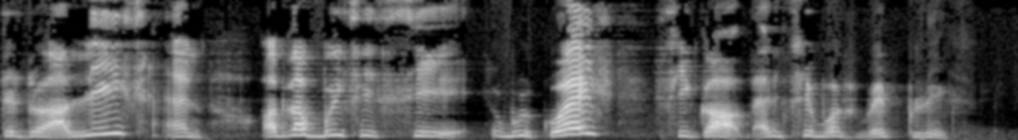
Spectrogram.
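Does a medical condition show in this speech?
Yes: cerebral palsy; cerebral palsy from childhood, born in Greece, cannot move without some support; had speech problems in childhood, began talking after attending Gruella school.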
